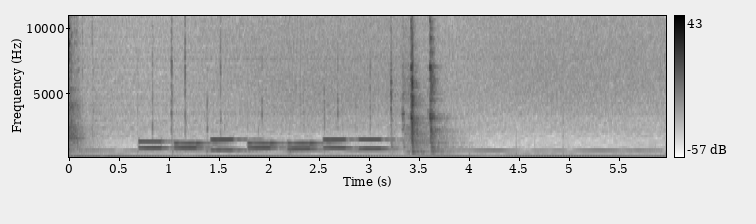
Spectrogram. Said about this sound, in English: Oh, he went the other way, but that code sounded like a phone's touch tone.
